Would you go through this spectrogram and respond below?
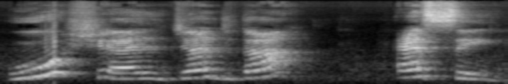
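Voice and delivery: very slow reading; slow dictation. Shown as a demonstration. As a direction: read back slowly for checking. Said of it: "तो ये क्या हो गया students".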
